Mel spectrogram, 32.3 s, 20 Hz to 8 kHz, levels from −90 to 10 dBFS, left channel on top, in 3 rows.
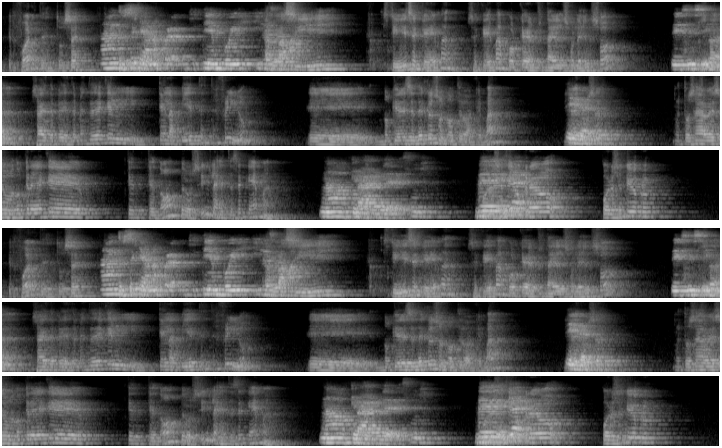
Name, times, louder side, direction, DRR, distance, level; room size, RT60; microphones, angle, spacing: voice 1, 0.1-1.2 1.9-2.4 3.9-5.1 5.7-9.1 10.4-10.9 11.2-14.5 15.4-18.2 19.2-19.8 20.9-22.8 23.4-25.6 28.7-29.9 30.6-31.3, equal, 30° left, 0 dB, 1.4 m, -28 dB
voice 2, 1.5-4.4 10.0-10.7 19.2-19.9 26.3-27.9 28.6-29.4, right 1 dB, 80° right, -9 dB, 4.0 m, -18 dB
10.5 x 7.9 x 4.8 m, 0.93 s
head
